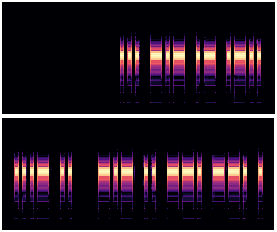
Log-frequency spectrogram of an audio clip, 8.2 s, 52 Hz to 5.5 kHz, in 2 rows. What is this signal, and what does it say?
Morse code, heard as a keyed tone, about 21 wpm, 600 Hz. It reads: SKAL VI KIGGE
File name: Ferie QRS 21wpm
